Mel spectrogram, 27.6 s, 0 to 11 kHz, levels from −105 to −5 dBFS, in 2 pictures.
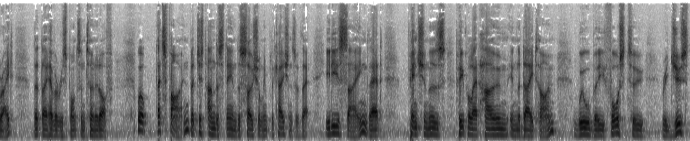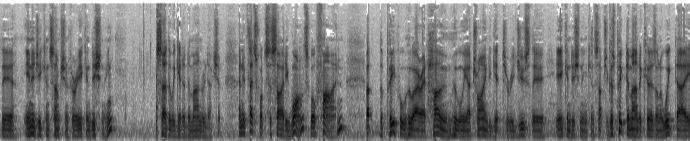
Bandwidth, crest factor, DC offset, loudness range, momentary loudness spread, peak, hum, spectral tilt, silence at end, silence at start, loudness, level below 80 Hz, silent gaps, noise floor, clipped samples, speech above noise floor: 10.5 kHz; 18 dB; under 0.1%; 2 LU; 8 LU; 0 dBFS; none; -4 dB/octave; 0 s; 0 s; -16 LUFS; -44 dBFS; none; -41 dBFS; under 0.1%; 24 dB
